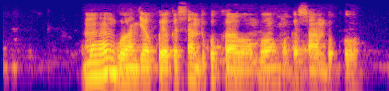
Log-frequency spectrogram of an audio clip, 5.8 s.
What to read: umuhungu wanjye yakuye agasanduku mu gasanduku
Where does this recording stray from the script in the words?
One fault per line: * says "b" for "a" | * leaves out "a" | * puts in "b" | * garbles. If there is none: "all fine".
* puts in "ka bombo"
